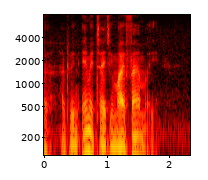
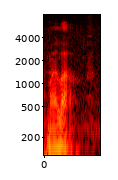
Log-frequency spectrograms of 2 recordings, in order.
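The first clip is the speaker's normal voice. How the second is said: "my love" dropped low and soft, mocking; dark, mocking; 4 semitones lower, 8 dB quieter than usual. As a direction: twist "my love" into a cold taunt. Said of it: "Her tone became much darker".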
